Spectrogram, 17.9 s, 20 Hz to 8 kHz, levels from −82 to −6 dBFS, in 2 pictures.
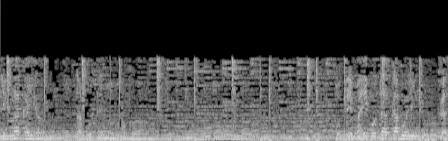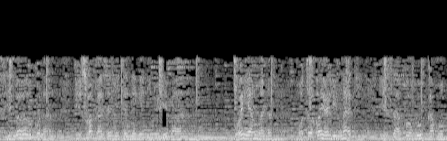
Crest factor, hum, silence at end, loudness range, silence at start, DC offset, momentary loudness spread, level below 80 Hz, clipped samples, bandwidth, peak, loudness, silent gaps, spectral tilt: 14 dB; none; 0 s; 4 LU; 0 s; under 0.1%; 6 LU; -38 dBFS; under 0.1%; 5 kHz; -6 dBFS; -20 LUFS; none; -11.5 dB/octave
